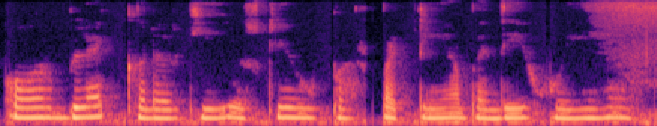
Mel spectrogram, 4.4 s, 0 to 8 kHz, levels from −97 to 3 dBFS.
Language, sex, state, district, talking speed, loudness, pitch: Hindi, female, Madhya Pradesh, Bhopal, 135 wpm, -17 LUFS, 210 Hz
